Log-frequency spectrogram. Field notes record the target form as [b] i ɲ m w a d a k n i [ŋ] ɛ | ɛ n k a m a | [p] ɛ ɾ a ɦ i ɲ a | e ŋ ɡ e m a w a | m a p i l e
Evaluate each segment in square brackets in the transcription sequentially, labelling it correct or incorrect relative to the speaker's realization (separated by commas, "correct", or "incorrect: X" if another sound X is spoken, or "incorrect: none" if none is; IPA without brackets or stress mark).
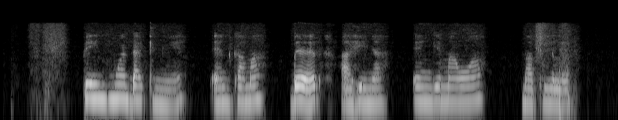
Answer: incorrect: p, incorrect: none, incorrect: b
